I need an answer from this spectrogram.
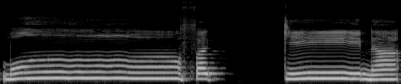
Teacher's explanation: ادھر دیکھیں اخفا ہو رہا ہے، اخفاء حقیقی، یعنی نون کے بعد حروف ہلکی، حروف یرملون اور حرف با کے علاوہ باقی 15 حروف میں سے کوئی بھی حرف آ جائے وہاں پر اخفا ہوتا ہے۔ تو ادھر ہم اخفا کرتے ہوئے فا کی شیپ دے کے اخفا کریں گے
